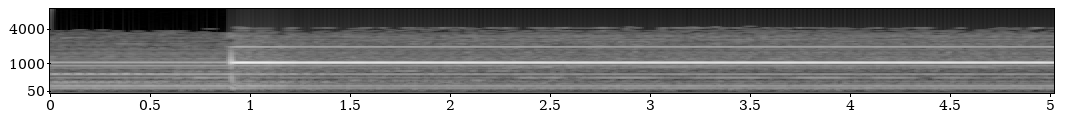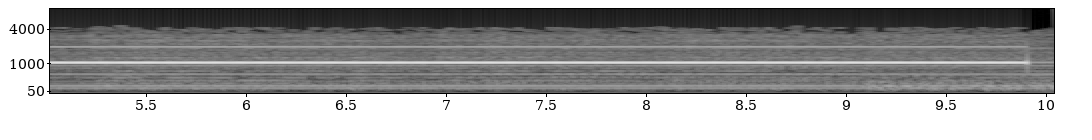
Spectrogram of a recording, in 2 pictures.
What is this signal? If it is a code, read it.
Emergency Alert System (SAME) tones (the 1050 Hz attention tone). It is heard from 1.1 to 9.4 s.
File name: eas / KNCYKBIE / KNCYKBIE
